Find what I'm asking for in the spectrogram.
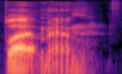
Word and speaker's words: Blattman: My last name is pronounced Blattman. Just say it like Batu Man.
